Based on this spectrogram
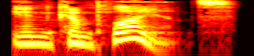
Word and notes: incompliance: British English

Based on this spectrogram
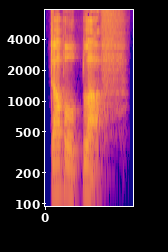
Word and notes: double bluff: British English

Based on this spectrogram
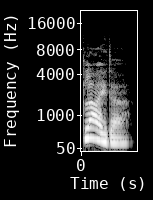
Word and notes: glider: British English

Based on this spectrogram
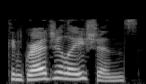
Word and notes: congratulations!: British English

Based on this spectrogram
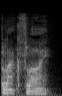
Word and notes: blackfly: British English

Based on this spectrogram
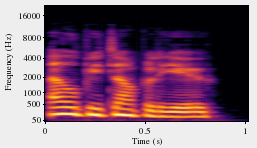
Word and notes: lbw: British English

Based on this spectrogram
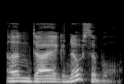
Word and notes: undiagnosable: British English

